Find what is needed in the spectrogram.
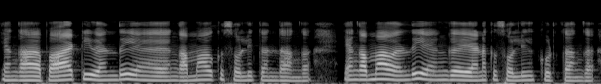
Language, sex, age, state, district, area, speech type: Tamil, female, 60+, Tamil Nadu, Erode, urban, spontaneous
